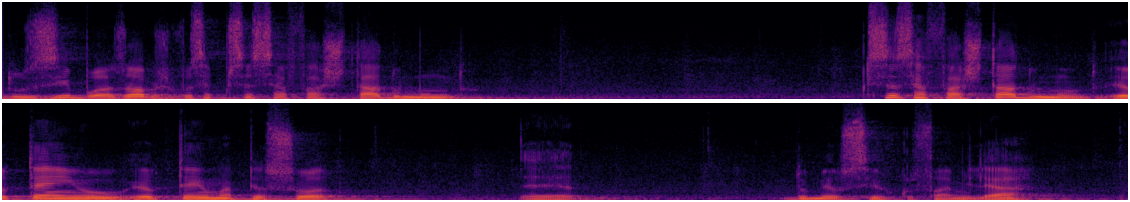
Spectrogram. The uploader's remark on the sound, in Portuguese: Palestra ao Vivo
